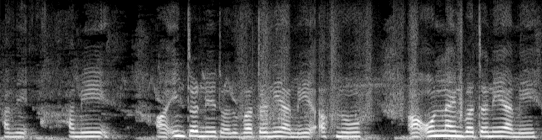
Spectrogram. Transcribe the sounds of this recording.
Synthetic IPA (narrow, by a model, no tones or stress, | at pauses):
ɦamiɦami | inʈʌrneʈɦʌɾubʌʈʌneɦamia̰pʰno | onlajnbʌʈʌneɦami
